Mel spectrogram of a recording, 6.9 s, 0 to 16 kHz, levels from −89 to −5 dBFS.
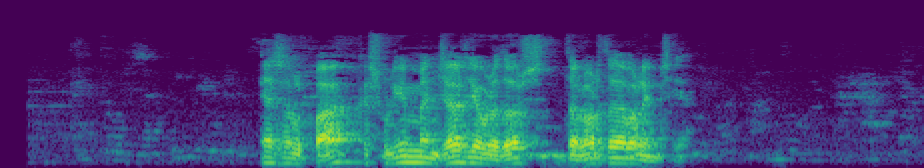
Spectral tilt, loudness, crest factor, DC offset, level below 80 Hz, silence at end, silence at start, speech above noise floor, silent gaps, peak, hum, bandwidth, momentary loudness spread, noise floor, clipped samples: -6.5 dB/octave; -18 LUFS; 18 dB; under 0.1%; -62 dBFS; 1.75 s; 1.95 s; 40 dB; none; -2 dBFS; none; 7.6 kHz; 10 LU; -57 dBFS; under 0.1%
